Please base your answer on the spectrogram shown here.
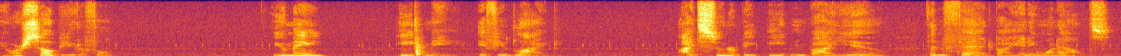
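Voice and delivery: soft, hesitant surrender with long pauses; timid, awed horse. A narrator's reading. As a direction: offer yourself in hushed wonder. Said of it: "shaking all over".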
